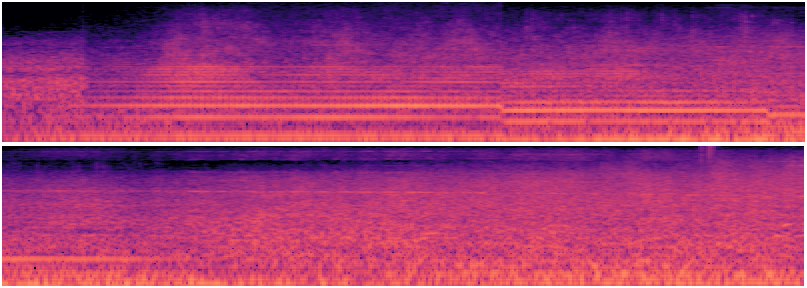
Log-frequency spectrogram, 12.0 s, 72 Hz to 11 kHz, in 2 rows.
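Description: A propeller airliner cleared for takeoff on runway 32 in the airport game Airport Madness, its engine drone swelling steadily and holding loud and continuous, with tones shifting partway through and no voices.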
